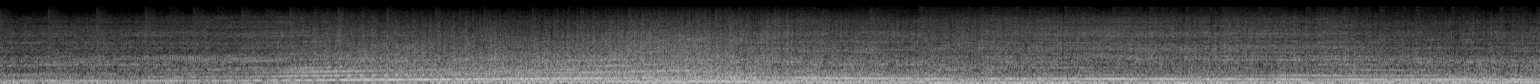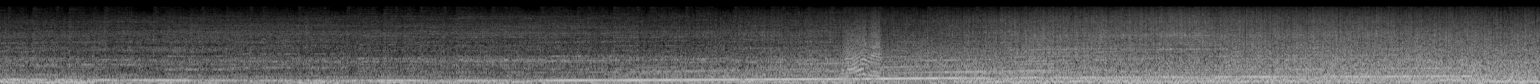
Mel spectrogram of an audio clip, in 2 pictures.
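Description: BMW S1000RR inline-four engine under way, heard from onboard over heavy wind noise: the revs climb for the first several seconds, ease back slowly through a long corner, then climb again near the end as the bike drives out onto the straight.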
